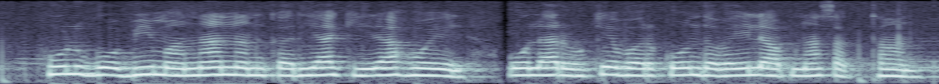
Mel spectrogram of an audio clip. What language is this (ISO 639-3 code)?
hne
